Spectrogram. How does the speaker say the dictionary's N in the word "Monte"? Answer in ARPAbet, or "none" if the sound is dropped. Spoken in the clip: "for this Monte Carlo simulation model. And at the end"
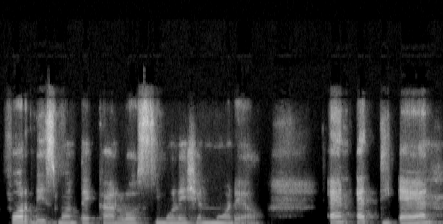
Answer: N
